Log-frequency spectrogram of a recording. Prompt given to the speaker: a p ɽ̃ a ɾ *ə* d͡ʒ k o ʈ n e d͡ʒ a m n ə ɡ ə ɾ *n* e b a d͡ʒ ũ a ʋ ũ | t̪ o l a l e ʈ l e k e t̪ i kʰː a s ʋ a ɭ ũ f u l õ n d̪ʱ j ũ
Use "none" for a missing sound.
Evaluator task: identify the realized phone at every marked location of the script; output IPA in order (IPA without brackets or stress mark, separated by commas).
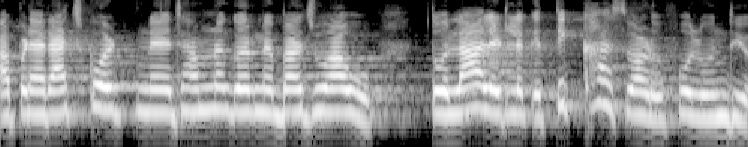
a, n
